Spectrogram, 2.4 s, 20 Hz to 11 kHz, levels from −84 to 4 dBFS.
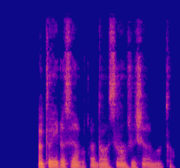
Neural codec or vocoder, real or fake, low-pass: codec, 44.1 kHz, 2.6 kbps, DAC; fake; 9.9 kHz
